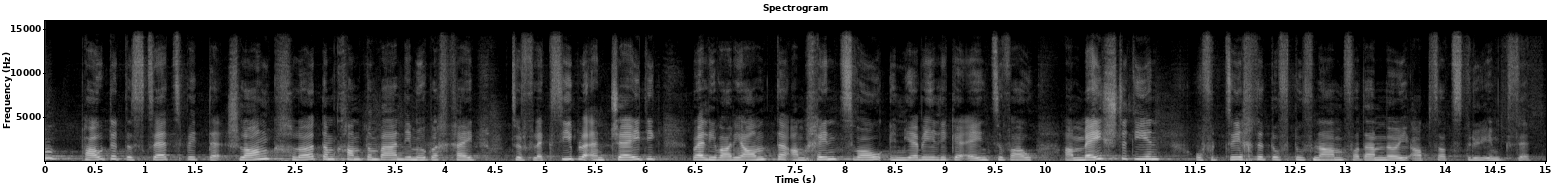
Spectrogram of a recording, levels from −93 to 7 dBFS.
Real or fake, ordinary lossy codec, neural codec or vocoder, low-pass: fake; none; codec, 44.1 kHz, 7.8 kbps, Pupu-Codec; 14.4 kHz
